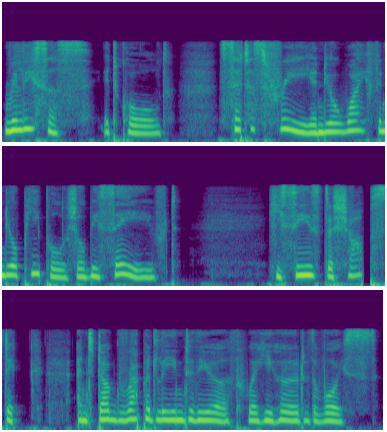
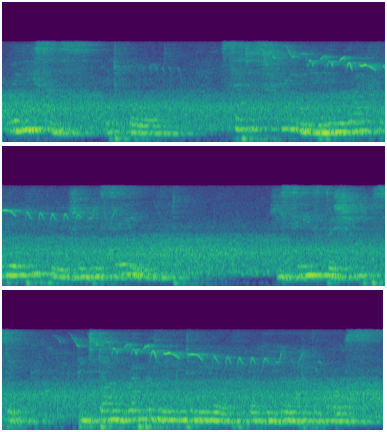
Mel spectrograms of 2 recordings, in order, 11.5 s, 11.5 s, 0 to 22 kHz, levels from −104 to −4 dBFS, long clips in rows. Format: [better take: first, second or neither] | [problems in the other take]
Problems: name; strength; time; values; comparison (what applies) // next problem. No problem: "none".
first | background sound (Bird); 8 dB below the speech // room echo; dies away in 1.1 s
